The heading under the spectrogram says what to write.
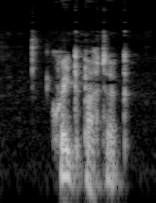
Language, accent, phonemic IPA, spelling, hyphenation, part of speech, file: English, Received Pronunciation, /ˈkweɪkˌbʌtək/, quakebuttock, quake‧but‧tock, noun, En-uk-quakebuttock.oga
- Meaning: A coward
